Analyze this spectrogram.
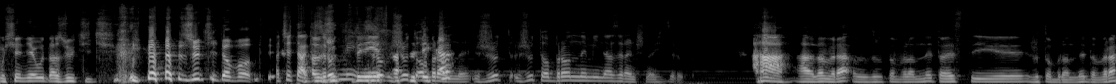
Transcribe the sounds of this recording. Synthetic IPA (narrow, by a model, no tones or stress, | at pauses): uɕɛɲɛud̪aʐut͡ɕit͡ɕ | ʐut͡ɕid̪ɔvɔd̪ɘat͡ʂɛt̪aɡ̪zɔɾupmʲiɛjuʐut̪ɔbɾɔanːɘʐut̪ʐut̪ɔbɾɔnːɘmʲinazɾɛnt͡ʂnɔʑd͡ʑzɾṵp | aaad̪ɔbɾaʔɔzɾut̪ɔbɾɔnːɘt̪ɔjɛst̪ʐut̪ɔbɾɔnːɘd̪ɔbɾa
